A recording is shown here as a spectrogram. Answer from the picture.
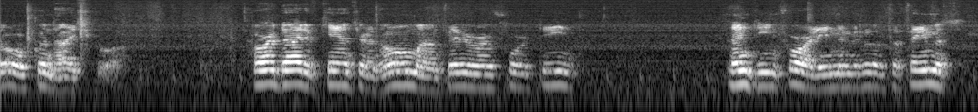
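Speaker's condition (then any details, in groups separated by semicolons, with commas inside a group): ALS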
